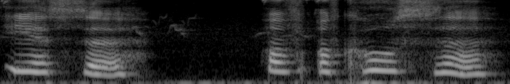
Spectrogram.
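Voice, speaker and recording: A man's voice: very high voice, very animated, slow, pitched above the performer's own voice, exaggerated voice. A man voicing a haughty old female steam lorry who boasts and looks down on others. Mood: meek. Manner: boastful, snooty, then meek.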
